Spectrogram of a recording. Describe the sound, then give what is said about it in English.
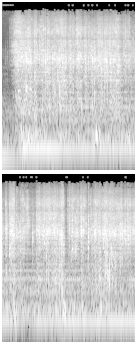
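Gift wrapping paper is torn off a big gift, a Bradley vertical smoker, and crumpled in a loud, steady burst of crackling and ripping that continues without pause for several seconds, with no one talking. “It's a lot of wrapping paper because it's a big one.”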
